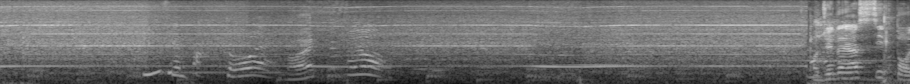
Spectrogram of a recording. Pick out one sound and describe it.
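A handheld vacuum cleaner hums steadily.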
